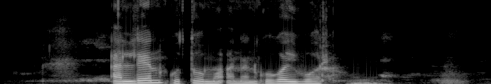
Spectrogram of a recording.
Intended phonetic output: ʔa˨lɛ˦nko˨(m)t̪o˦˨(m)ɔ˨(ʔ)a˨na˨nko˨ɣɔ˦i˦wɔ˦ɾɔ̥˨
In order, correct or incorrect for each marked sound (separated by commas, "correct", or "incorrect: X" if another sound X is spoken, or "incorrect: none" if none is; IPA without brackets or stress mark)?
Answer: incorrect: none, correct, correct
